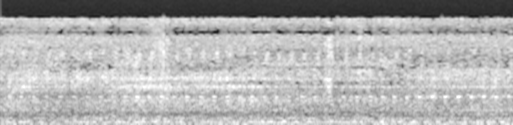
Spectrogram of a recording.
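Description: Pickup truck engine idling steadily close by.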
